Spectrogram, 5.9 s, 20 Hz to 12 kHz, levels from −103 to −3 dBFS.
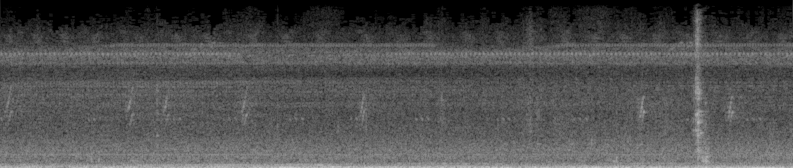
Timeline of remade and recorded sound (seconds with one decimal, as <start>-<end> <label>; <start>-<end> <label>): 0.0-5.9 recorded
